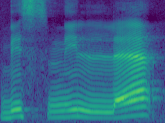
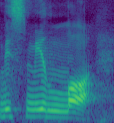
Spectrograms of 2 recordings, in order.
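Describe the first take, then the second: First: The L is light, with an empty mouth. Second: The L is heavy, with a full mouth. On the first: The speaker calls it right. "If he has a kasra, we pronounce it lightly" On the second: The speaker calls it wrong. "Not Bismillah"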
